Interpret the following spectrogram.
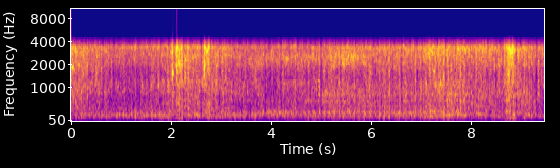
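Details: Volvo 740 turbo at idle: steady idle with a rough, busy rattle and faint whistle; unusual engine noise, source not identified.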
